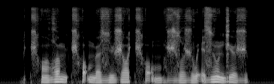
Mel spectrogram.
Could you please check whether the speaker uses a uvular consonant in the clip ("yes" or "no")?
yes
